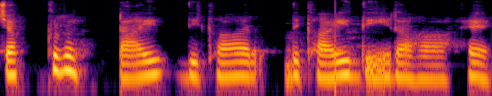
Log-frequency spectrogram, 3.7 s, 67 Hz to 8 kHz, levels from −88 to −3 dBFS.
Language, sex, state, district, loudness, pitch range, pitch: Hindi, female, Uttar Pradesh, Muzaffarnagar, -20 LUFS, 170-195 Hz, 180 Hz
